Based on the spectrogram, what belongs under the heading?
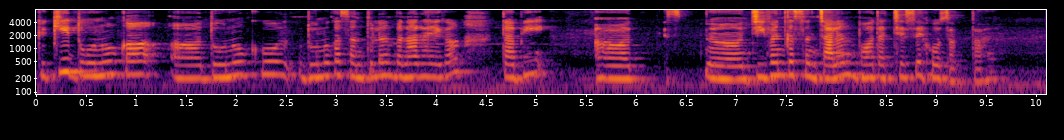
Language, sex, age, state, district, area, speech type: Hindi, female, 45-60, Madhya Pradesh, Bhopal, urban, spontaneous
